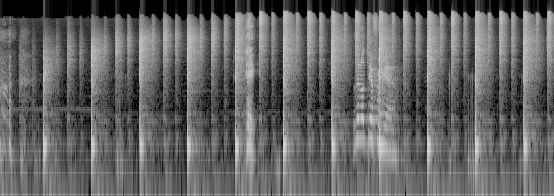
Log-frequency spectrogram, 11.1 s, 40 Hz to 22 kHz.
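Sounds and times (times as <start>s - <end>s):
hip-hop drum beat: 0.0s - 11.0s.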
